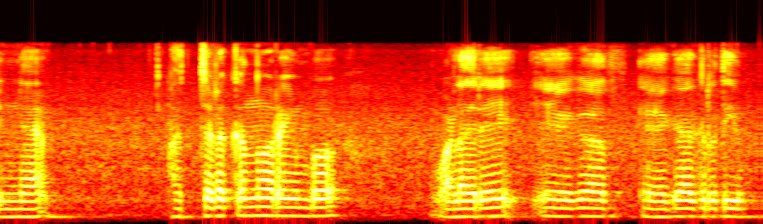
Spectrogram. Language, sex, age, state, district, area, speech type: Malayalam, male, 18-30, Kerala, Wayanad, rural, spontaneous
